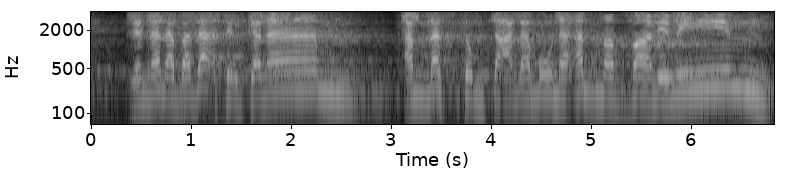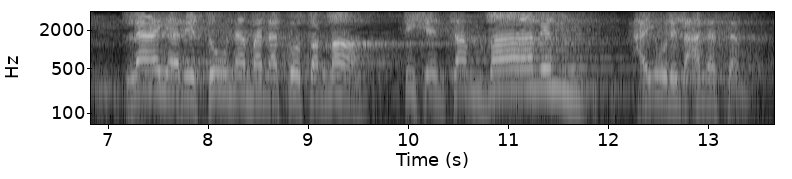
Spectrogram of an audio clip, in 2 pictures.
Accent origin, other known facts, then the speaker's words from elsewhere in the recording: Egypt; بالنسبة لأحداث بلدنا مصر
